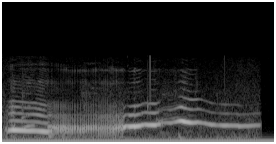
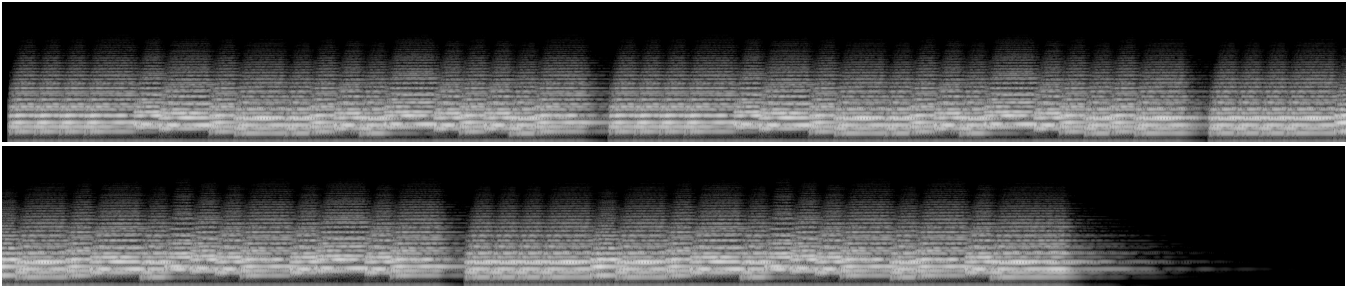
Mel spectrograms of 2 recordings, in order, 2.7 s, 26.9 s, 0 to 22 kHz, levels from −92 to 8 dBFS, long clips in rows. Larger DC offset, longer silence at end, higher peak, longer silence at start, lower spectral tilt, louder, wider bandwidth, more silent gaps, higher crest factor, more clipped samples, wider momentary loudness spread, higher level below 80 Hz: first, 1% vs 0.4%; second, 0.15 s vs 2.3 s; second, -20 dBFS vs 0 dBFS; about the same, 0 s vs 0.05 s; first, -10.5 dB/octave vs -8.5 dB/octave; second, -33 LUFS vs -15 LUFS; about the same, 5.4 kHz vs 5.4 kHz; neither; about the same, 12 dB vs 14 dB; neither; first, 8 LU vs 4 LU; first, -54 dBFS vs -68 dBFS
